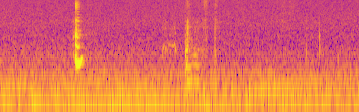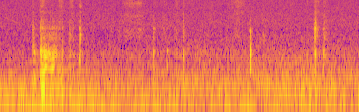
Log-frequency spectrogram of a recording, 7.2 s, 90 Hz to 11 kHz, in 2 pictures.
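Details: Hiccups in a 3-week-old infant: several brief, soft, sharp catches at irregular intervals in a quiet room.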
